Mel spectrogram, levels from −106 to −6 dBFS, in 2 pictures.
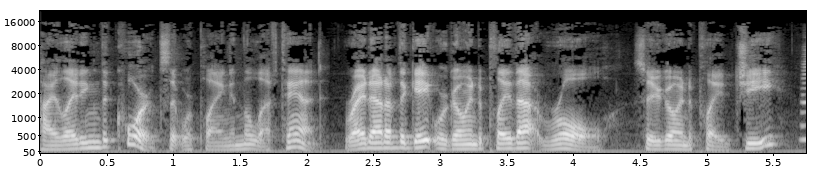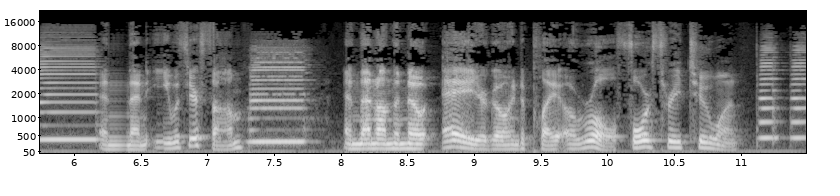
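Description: A call audio freeze runs from 6.27 to 6.41 s. The last sound is stretched into a fading buzz or hiss for about 113 ms, never dropping to full silence. The cause is likely packets held up in transit, leaving the jitter buffer empty so the receiver had to invent audio until they arrived. When the audio resumes it picks up where it stopped, so nothing is lost and everything after is pushed about 113 ms later.

Short concealed packet loss follows at 6.63 to 6.68 s. About 40 ms of audio never reached the decoder in time, and the receiver covered the hole with roughly 37 ms of synthesized continuation built from the preceding sound before blending back into the real signal. The result is a brief smear or wobble, and whatever fell in that 40 ms is gone rather than delayed.

A call bitrate drop spans 7.02 to 10.74 s. The encoder's rate falls from 96 kbps to 15 kbps after the bandwidth estimate collapses. 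With so few bits the codec quantizes coarsely and trims the upper frequencies, so the sound turns muffled, rough and watery. It is at its worst for about 1.15 s at the bottom of the dip, then brightens as the rate climbs back.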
